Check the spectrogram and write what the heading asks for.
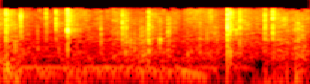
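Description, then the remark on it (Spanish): Paper being crumpled and folded into a small hat, a steady run of crisp crinkles with a few sharper snaps standing out, heard alone without any talking. “¿Qué hay acerca de todas las personas que se la pasan doblando papeles?”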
